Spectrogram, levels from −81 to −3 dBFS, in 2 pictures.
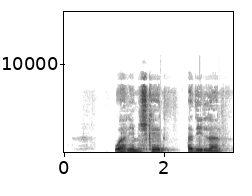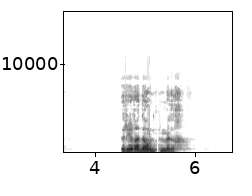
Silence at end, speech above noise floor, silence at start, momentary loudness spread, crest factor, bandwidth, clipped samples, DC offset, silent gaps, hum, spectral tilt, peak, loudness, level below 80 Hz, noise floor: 1 s; 70 dB; 1.05 s; 14 LU; 20 dB; 9.6 kHz; under 0.1%; under 0.1%; none; none; -4.5 dB/octave; -4 dBFS; -21 LUFS; -56 dBFS; -90 dBFS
